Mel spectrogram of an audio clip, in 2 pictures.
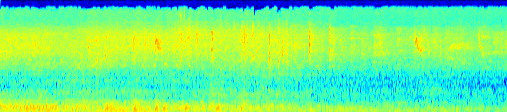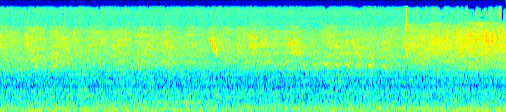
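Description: Outdoor ambience: short, scattered songbird chirps and one brief trill near the end, over a low rumble that fades away over the first three seconds.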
